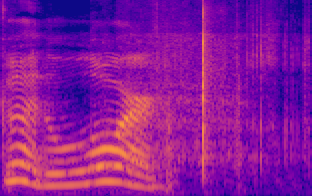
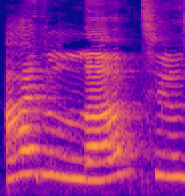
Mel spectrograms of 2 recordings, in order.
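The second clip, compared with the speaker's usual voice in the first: high, loud delighted answer; 8 semitones higher, 5 dB louder than usual. Acted. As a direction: accept eagerly. Arthur offered a puppy.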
